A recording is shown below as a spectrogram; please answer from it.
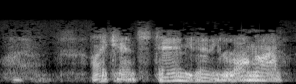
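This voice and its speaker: An actor playing a haunted, paranoid man sliding into madness, halting and repeating himself in old-time radio horror style. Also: on the high side, lively intonation, creaky, pushed and bright, heavily acted. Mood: uneasy dread, then manic, hysterical. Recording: hissy, muffled old radio recording.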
